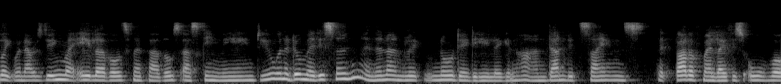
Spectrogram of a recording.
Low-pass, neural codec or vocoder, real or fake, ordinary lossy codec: 7.2 kHz; codec, 16 kHz in and 24 kHz out, 0.6 kbps, FocalCodec, streaming, 2048 codes; fake; MP3, 48 kbps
